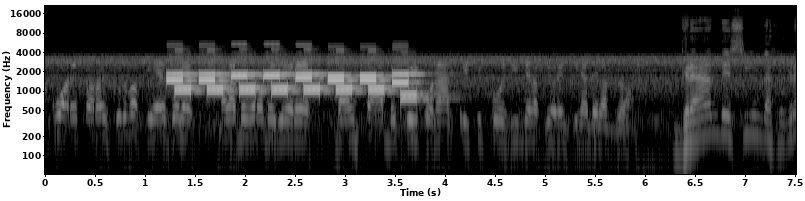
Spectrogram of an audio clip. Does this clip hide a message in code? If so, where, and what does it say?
Yes: multi-frequency trunk signalling (R2, with the far end's replies) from 1.2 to 3.7 s, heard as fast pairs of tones, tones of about 160 ms. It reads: 88009557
